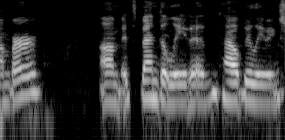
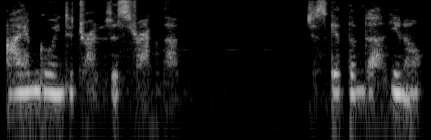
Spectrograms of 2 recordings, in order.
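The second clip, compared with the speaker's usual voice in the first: hushed sneaky plan; whisper; 2 semitones higher, 5 dB quieter than usual. Acted. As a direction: whisper it so no one hears.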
